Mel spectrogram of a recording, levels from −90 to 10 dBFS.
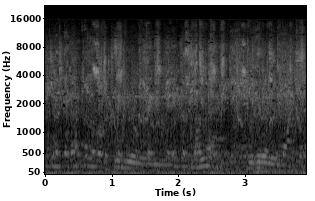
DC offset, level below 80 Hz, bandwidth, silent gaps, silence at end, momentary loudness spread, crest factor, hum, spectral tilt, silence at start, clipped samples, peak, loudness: under 0.1%; -64 dBFS; 16 kHz; none; 0 s; 7 LU; 18 dB; none; 0.5 dB/octave; 0 s; under 0.1%; -20 dBFS; -36 LUFS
